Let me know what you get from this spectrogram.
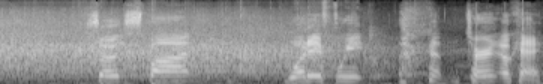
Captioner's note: می خندد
